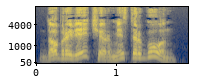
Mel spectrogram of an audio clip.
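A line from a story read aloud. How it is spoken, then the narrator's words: Shouting. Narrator (Russian): крикнул Фати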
